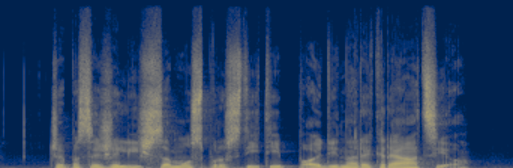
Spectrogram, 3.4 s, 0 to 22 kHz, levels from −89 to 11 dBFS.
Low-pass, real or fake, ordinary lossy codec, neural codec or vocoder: none; real; none; none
